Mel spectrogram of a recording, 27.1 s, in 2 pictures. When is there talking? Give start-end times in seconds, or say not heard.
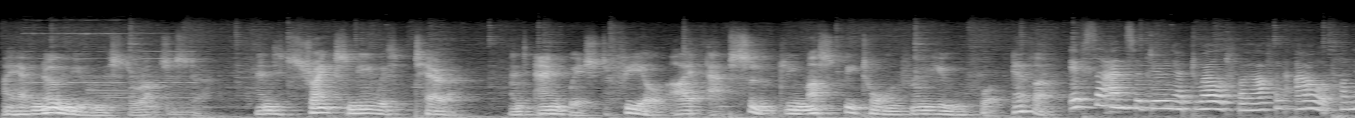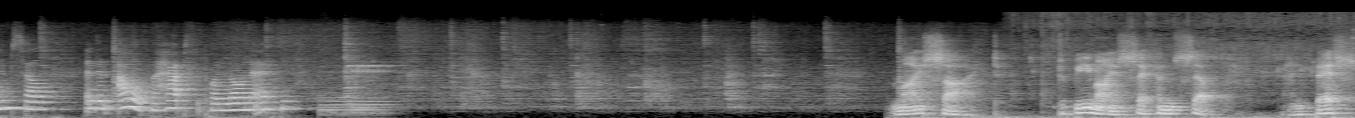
0.0-16.4, 22.4-27.0.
